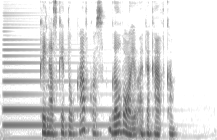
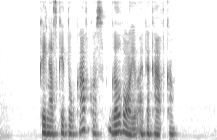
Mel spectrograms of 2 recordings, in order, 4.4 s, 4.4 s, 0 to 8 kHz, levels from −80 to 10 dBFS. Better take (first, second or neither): second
